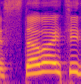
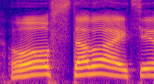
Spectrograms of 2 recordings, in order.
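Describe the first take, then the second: First: Rising call. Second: Drawn out, slow summons; slow drawn-out call. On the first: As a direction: lift вставайте up into a call. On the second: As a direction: stretch out вставайте slowly. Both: Acted. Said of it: "словно издалека, послышался голос".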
